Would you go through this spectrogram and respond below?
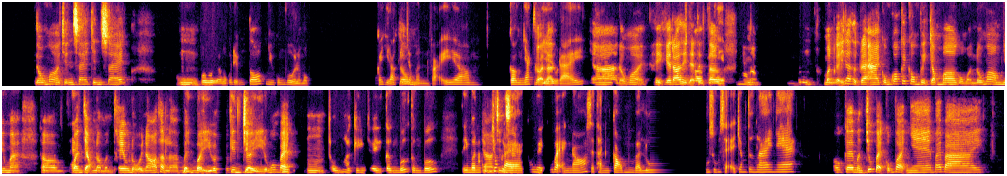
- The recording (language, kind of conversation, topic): Vietnamese, unstructured, Công việc trong mơ của bạn là gì?
- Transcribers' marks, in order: distorted speech; tapping; other background noise; mechanical hum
